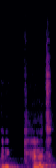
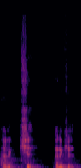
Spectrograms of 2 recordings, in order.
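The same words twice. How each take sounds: First: "etiquette" ending in -ket, with an open E; E in last syllable. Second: "etiquette" ending in -kit. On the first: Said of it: "not etiquette with an E". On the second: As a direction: say the last syllable of "etiquette" with a short I. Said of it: "pronounce the E like an I". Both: Shown as a demonstration.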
